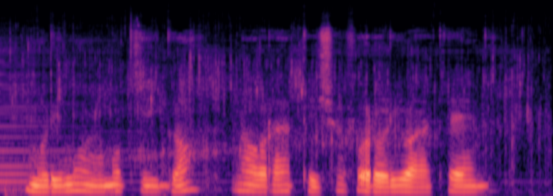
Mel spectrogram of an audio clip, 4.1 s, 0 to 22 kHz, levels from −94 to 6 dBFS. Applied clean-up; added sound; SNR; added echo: neural mask model RNNoise.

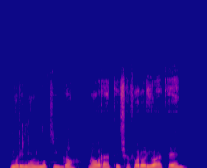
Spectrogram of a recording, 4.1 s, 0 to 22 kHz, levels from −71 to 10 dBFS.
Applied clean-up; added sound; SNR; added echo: neural mask model DeepFilterNet 3.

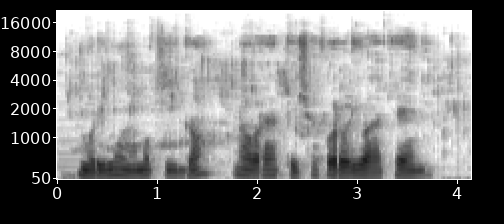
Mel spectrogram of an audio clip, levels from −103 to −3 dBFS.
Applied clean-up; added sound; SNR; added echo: classical method log-MMSE.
